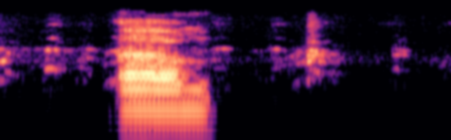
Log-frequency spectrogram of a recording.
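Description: A Canada goose gives one loud, close honk lasting about half a second, followed by a couple of fainter short calls, with a brief spoken hesitation nearby.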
